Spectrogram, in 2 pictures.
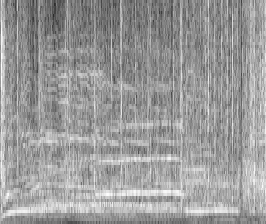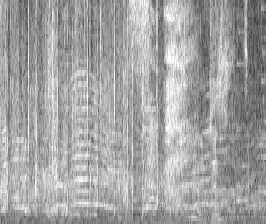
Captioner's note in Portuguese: Aplausos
